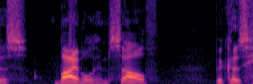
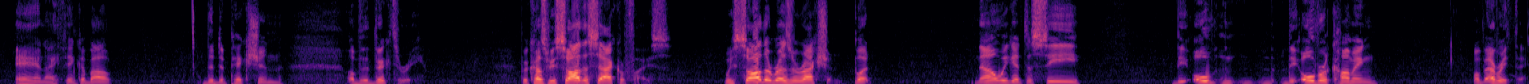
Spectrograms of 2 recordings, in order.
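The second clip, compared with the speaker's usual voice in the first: choked-up, emotional voice catching; 2 semitones higher than usual. Describing a coming film's depiction of the victory, choked up with emotion. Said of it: "I'm getting all choked up about it".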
